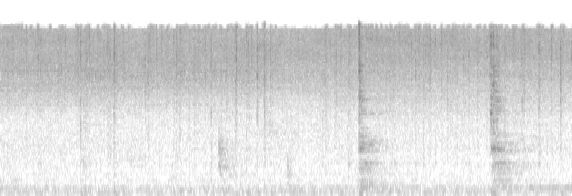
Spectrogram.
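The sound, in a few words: steak and eggplant frying in a pan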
